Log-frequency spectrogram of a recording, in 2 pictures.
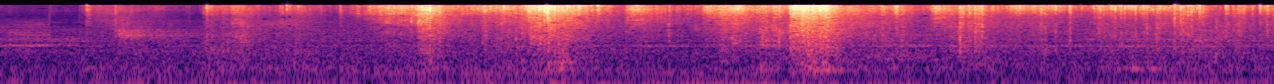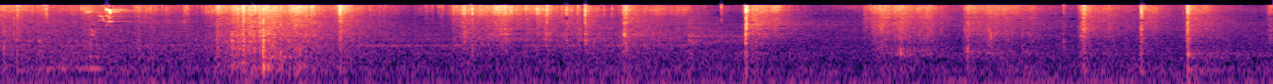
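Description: Plastic stretch wrap film being pulled off its hand roll and wound around a steel hydraulic cylinder. The film makes irregular crackling, rustling pulls, over a steady low hum.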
